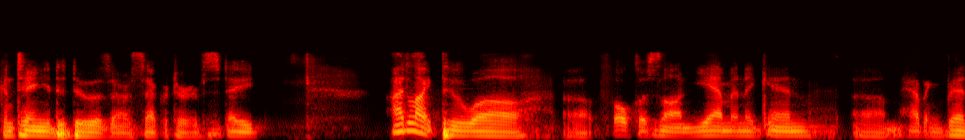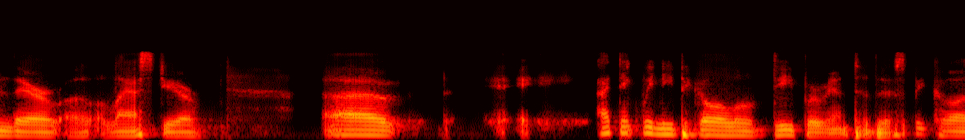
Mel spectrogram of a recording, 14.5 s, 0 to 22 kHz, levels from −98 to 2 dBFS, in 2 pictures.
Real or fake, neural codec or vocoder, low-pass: fake; codec, 16 kHz, 1 kbps, X-Codec, WavLM features, trained on Multilingual LibriSpeech; 5.4 kHz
